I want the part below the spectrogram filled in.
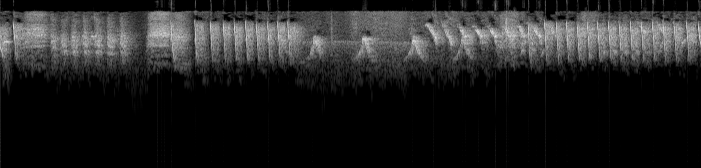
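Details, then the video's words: Bar-winged prinia in full song, used to tutor other birds: rapid bursts of high chirps alternate with a few separate slurred upward whistles mid-way, then resume as a fast, steady chirping run. "SUARA BURUNG CIBLEK GACOR"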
